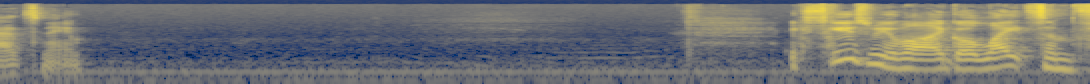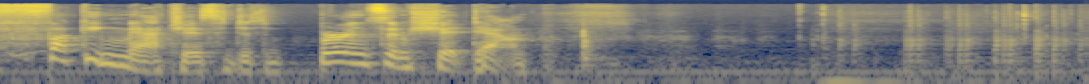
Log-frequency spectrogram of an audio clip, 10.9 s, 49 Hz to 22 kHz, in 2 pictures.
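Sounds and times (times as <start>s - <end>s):
speech: 0.0s - 0.6s, 4.0s - 8.3s
steady low hum: 0.0s - 10.8s
typing a message on a computer keyboard: 9.5s - 10.8s.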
